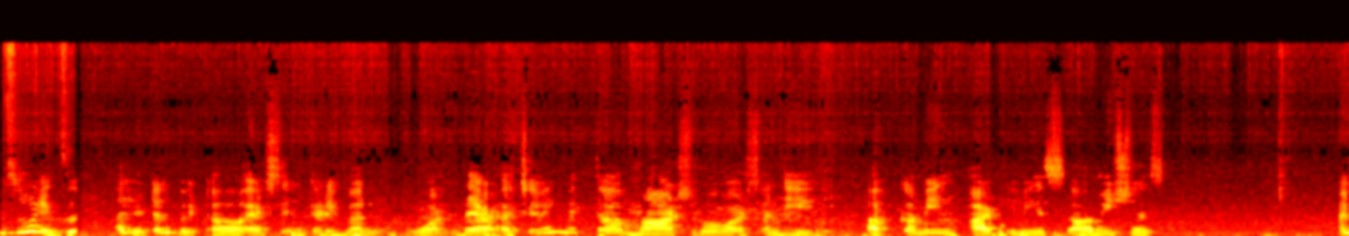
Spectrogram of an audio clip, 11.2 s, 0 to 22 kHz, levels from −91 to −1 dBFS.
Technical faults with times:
0.93-0.99 speech suppressed in double talk
4.53-4.75 echo leak
7.22-7.26 speech suppressed in double talk
8.86-8.92 speech suppressed in double talk

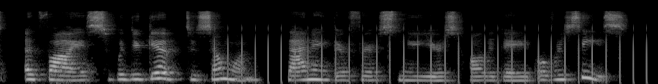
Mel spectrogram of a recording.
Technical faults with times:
2.14-6.48 train of clicks

